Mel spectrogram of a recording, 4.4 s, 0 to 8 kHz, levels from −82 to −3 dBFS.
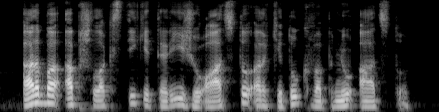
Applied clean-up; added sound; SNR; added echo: none; none; none; none.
